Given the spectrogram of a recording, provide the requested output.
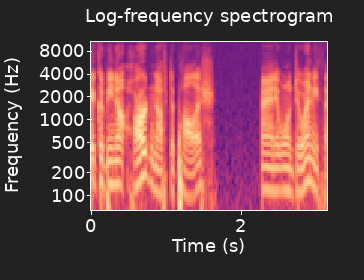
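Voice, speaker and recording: American-accented speech from a man, the sound dry and close with no echo. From New York. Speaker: science channel host. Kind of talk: casual experiment tutorial chat. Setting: basement, underground. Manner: rambling, casual.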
